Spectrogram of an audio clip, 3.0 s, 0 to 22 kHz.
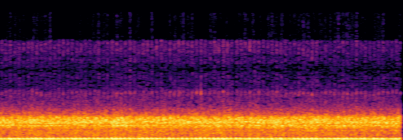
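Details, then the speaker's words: Two-stage snowblower with a four-cycle engine, electric-started and warmed about 30 seconds with the choke stepped off after sputtering: a loud, even idle with no sputter or hunting, a normal warm-up idle, now ready for choke fully off. "now finally i think that the engine is ready to run smoothly so i'm going to take the choke off all the way"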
